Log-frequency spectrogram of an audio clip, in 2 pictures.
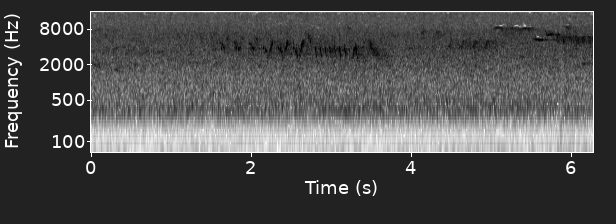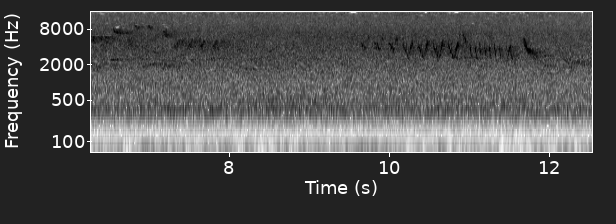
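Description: Faint outdoor birdsong over a steady hiss: a small songbird's rapid trill sounds twice, several seconds apart, with a few higher notes in between.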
